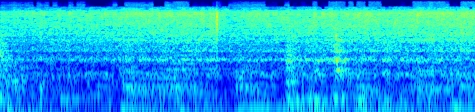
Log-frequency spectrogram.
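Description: Plant-based puttanesca sauce ingredients sautéing in a pan, a dense continuous sizzle and hiss with a low steady hum underneath and faint stirring scrapes.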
